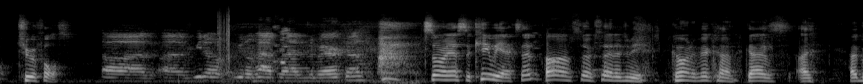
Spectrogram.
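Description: From 2.15 to 2.31 s there's a short scratchy rustle sitting about 10 dB under the sound, likely cable scratch noise from a worn lead or connector being jostled. Then a corrupt frame decoded at 2.73 to 2.91 s: damaged compressed data played anyway, giving a fairly loud squeaky burst spanning what sounds like a few frames. A second, much fainter single-frame blip follows at 5.33 to 5.40 s.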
